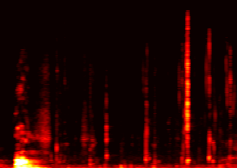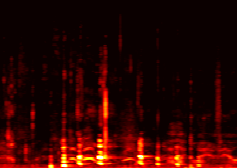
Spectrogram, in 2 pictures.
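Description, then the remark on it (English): Moist chewing of sugar-soaked raisins with soft crunches and clicks repeating irregularly, joined near the end by brief giggling and wavering vocal sounds. “They just taste like balls of sugar.”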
